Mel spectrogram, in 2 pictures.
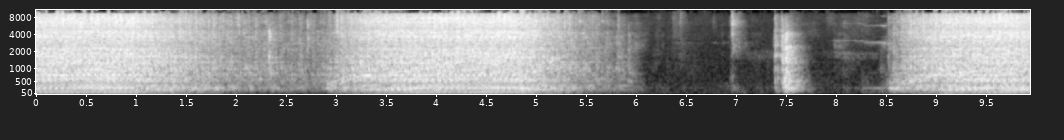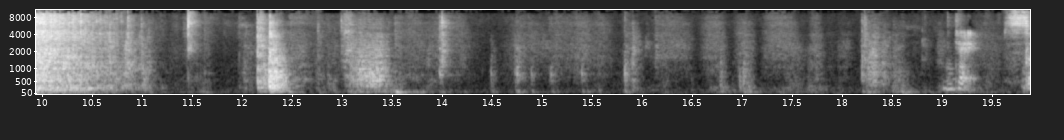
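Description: A sewing machine stitches a seam in fabric in two steady, loud whirring runs of a few seconds each, with clicks and handling of cloth between the runs and a speaking voice now and then.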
